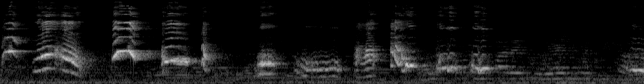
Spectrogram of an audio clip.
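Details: Pet pied butcherbird from Papua, Indonesia, kept about two years, singing loudly indoors: a run of rich, bending whistled phrases with strong overtones, rising and falling notes in separate bursts, some harsher fragments toward the end.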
